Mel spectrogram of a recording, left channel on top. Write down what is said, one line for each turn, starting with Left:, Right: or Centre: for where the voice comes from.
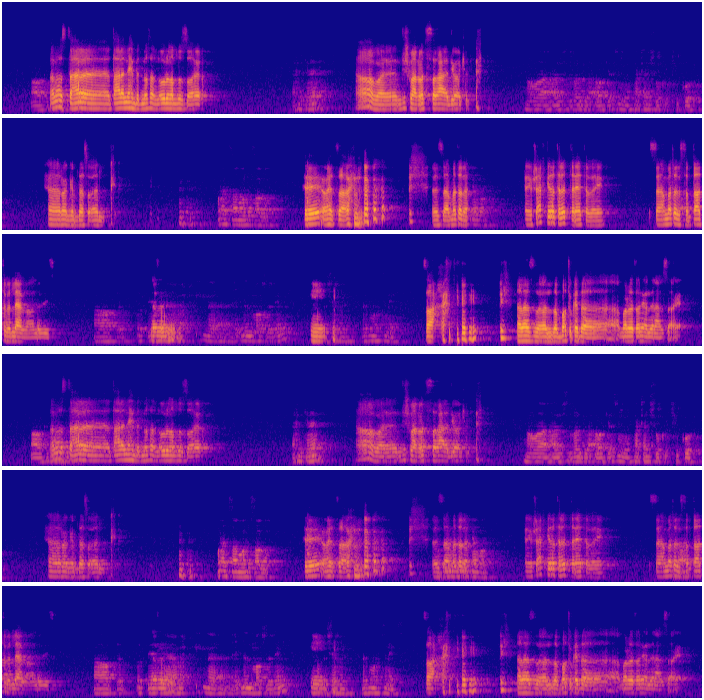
Right: اه كاس
Left: خلاص
Right: العالم 2002
Left: تعالى تعالى نهبط مثلا نقول رونالدو الظاهرة
Right: اخر كلام
Left: اه ما عنديش معلومات الصراحة قديمة كده
Right: هو مش رونالدو لا هو كان اسمه هاكان شوكور شوكور
Left: يا راجل ده سؤال
Right: <laughs> واحد صعب واحد صعب بقى
Left: ايه واحد صعب <laughs> بس
Right: وكده
Left: عامة
Right: النتيجة كام أصلا؟
Left: آه، مش عارف كده تلات تلاتة بقى بس أنا عامة
Right: اتعادل
Left: استمتعت
Right: يعني؟
Left: باللعبة لذيذ
Right: اه بجد بس يعني
Left: لازم
Right: محتاجين آه، نعيد الماتش ده تاني
Left: مم.
Right: علشان لازم واحد فينا يكسب
Left: صح <laughs> خلاص نظبطه كده مرة تانية نلعب سوا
